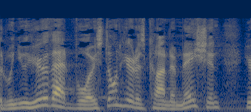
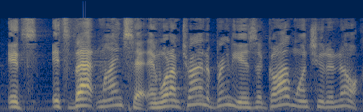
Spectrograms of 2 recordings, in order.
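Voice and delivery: usual speaking voice

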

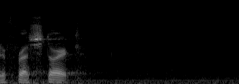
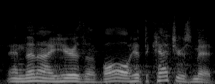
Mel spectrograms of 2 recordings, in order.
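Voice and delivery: plain reading voice

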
